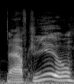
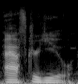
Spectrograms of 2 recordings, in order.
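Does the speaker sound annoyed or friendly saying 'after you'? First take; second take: friendly; annoyed. First: It is said in a friendly, smiling tone. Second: It is said in an annoyed, grudging tone. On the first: The speaker dislikes the situation but stays gracious. The speaker calls it right. "would have done a smile" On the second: The speaker is openly resentful about letting the other go first. The speaker calls it wrong. "he makes a face that's like, I'm mad at you"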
